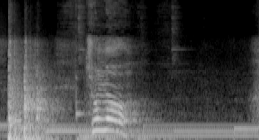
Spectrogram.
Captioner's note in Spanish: Toques en la puerta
